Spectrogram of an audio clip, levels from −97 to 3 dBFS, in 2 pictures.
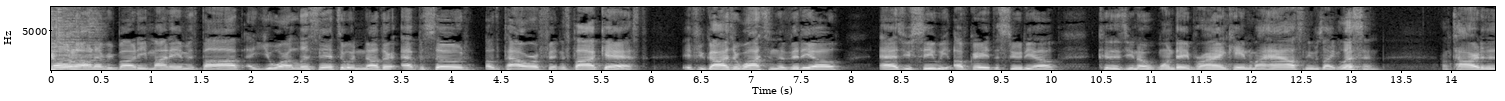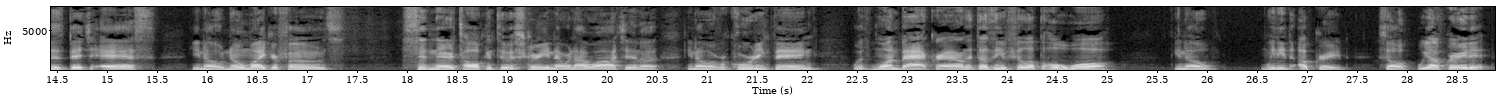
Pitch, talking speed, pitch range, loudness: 145 Hz, 200 wpm, 130-165 Hz, -16 LUFS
